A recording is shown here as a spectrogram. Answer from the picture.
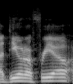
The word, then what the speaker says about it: D'Onofrio: So yeah, um, Daredevil Born Again, uh, Vincent D'Orfornio, uh, D'Onofrio. I'm sorry, I keep, butch- I keep butchering his last name.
